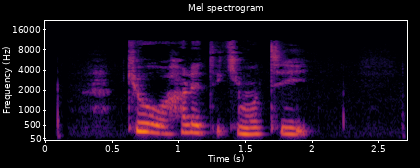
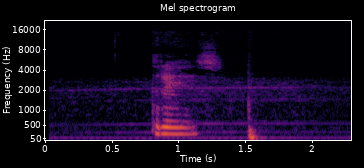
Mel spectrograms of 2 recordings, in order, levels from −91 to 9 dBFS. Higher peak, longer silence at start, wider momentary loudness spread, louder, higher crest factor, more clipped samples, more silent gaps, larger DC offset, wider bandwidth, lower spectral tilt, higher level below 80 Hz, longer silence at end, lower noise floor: first, -16 dBFS vs -22 dBFS; second, 0.35 s vs 0.8 s; second, 9 LU vs 15 LU; first, -31 LUFS vs -38 LUFS; about the same, 18 dB vs 18 dB; neither; neither; neither; second, 11.5 kHz vs 16 kHz; second, -4.5 dB/octave vs -6 dB/octave; second, -88 dBFS vs -62 dBFS; about the same, 0.75 s vs 0.65 s; about the same, -65 dBFS vs -65 dBFS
